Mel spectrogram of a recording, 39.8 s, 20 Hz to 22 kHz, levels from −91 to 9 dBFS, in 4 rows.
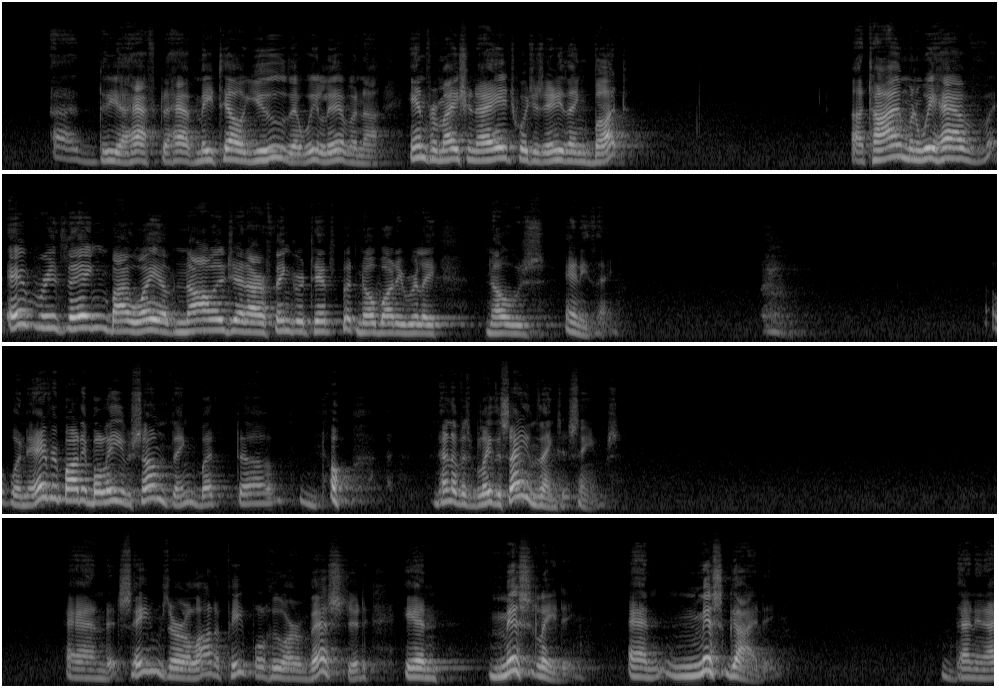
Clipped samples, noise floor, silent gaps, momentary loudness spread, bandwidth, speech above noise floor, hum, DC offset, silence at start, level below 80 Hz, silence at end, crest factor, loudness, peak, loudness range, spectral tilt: under 0.1%; -74 dBFS; none; 16 LU; 13.5 kHz; 42 dB; none; under 0.1%; 0.5 s; -88 dBFS; 0 s; 20 dB; -33 LUFS; -14 dBFS; 11 LU; -5.5 dB/octave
